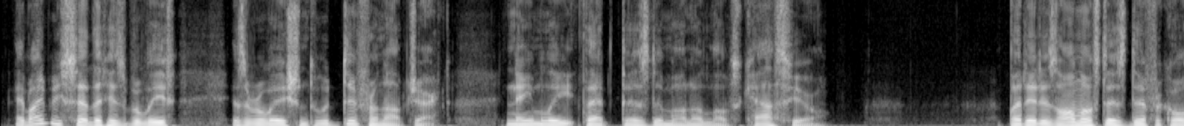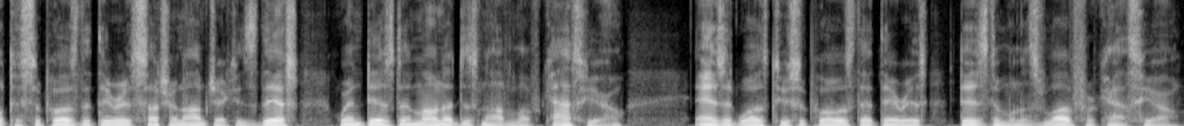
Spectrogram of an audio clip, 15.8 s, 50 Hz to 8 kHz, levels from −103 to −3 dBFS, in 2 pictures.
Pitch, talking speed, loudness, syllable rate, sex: 105 Hz, 200 wpm, -19 LUFS, 6.6 syllables/s, male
